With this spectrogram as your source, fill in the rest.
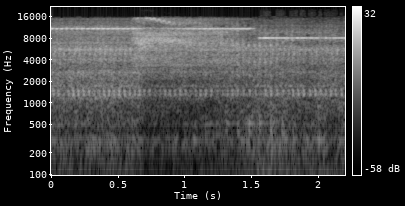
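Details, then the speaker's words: Engine with PCV valve 06H 103 495 E, oil filler cap lifted at idle: strong hissing suction of air; excess crankcase vacuum means PCV valve has failed. "there we go did you guys hear that that suction area right there that that definitely does tell us that the pcv valve has gone bad"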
